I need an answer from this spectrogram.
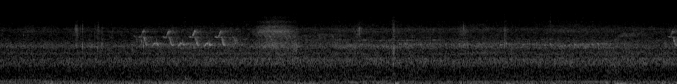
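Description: Songbird calling outdoors: a quick run of about four short chirps about a second and a half in, then another call, over a steady high background hiss.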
